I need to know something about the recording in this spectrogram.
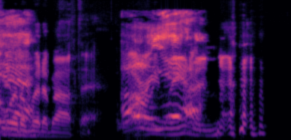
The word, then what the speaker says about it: Lehman: Ari Lehman. Ari Lehman rhymes with demon.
